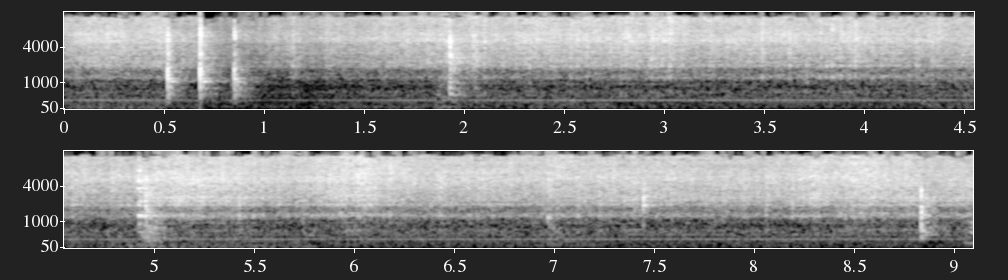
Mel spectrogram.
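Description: Fish frying in a pan of oil, a steady close sizzle with occasional sharp pops and crackles, no talking.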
